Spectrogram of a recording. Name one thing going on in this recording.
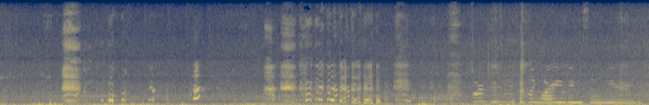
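Chickens cluck and chirp softly nearby.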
